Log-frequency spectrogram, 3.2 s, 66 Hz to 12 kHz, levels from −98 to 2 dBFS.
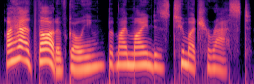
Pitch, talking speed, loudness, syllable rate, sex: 210 Hz, 225 wpm, -19 LUFS, 4.6 syllables/s, female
